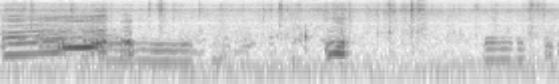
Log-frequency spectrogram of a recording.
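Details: Backyard chickens at a sanctuary, free ranging and in the coop: a drawn-out, tonal cluck opens, followed by shorter clucks a couple of seconds later, over a steady hissing background.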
